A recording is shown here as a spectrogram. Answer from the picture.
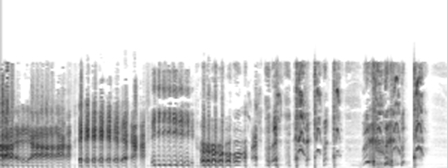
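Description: High-pitched cartoon-style laughter and giggling in quick repeated bursts, thinning out to scattered short vocal sounds in the last couple of seconds.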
